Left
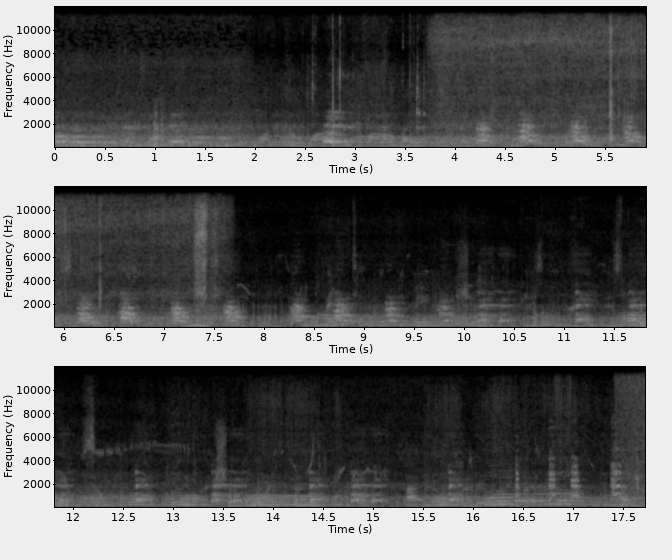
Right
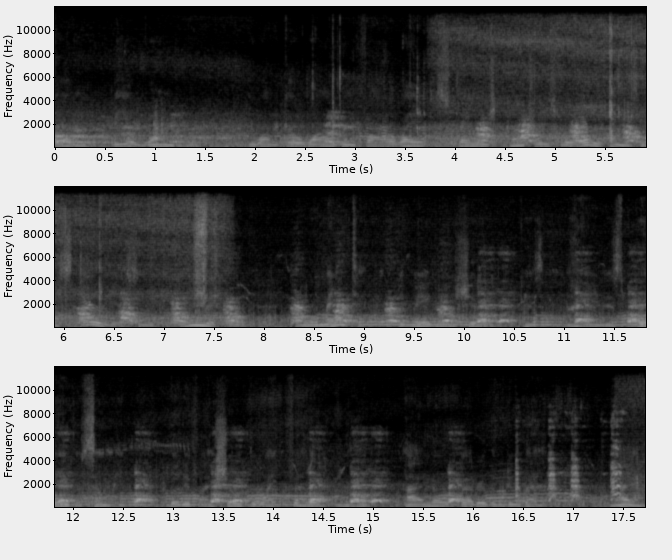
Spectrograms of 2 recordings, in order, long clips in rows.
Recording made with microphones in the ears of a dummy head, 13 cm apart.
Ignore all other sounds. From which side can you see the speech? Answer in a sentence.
In this clip you hear the speech on the right.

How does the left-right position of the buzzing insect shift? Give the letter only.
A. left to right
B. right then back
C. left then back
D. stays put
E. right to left
B.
